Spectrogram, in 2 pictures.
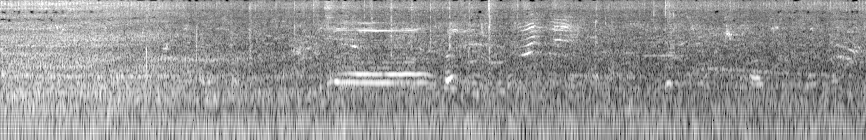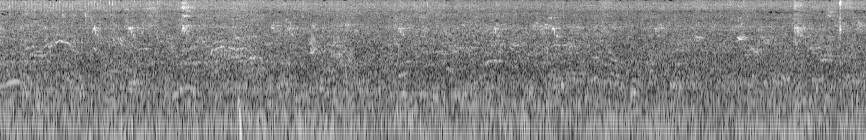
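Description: Men and women chatter faintly in the distance outdoors.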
